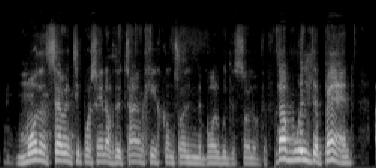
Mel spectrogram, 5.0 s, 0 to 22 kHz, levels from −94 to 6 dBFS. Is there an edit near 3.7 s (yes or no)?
yes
